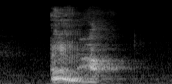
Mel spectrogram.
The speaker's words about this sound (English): excuse me while I get my throat cleared here a bit.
